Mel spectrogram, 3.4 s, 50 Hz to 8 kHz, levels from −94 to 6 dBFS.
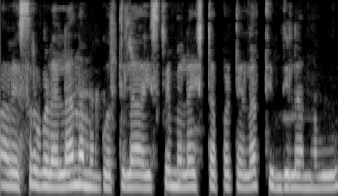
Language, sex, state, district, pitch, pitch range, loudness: Kannada, female, Karnataka, Mysore, 200 Hz, 190-210 Hz, -21 LUFS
